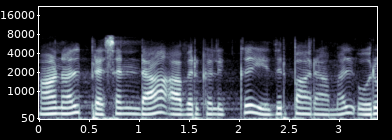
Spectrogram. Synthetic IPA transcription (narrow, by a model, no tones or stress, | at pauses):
aːnaːlpɪɾɐsɛɳɖaːɐʋɐɾɣɐɭɯkːɯɛðɪɾpaːɾaːmɐlɔɾɯ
